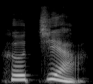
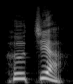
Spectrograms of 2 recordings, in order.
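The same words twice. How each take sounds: First: The first syllable falls from a high pitch. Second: The first syllable is high and cut short. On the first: "In the common southern accent, the eighth tone is often of a high falling tone" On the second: "High stop"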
